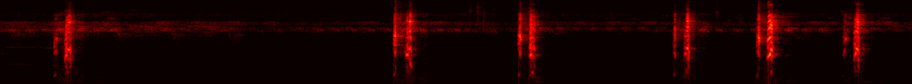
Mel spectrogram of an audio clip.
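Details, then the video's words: Green junglefowl recorded as a lure for wild birds: six brief, rough, broadband calls at uneven gaps of one to three seconds, with a constant high-pitched insect drone behind them. "masteran pikat ayam hutan hijau"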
